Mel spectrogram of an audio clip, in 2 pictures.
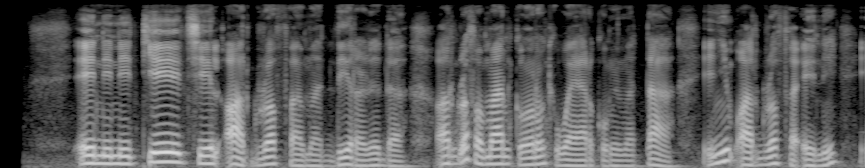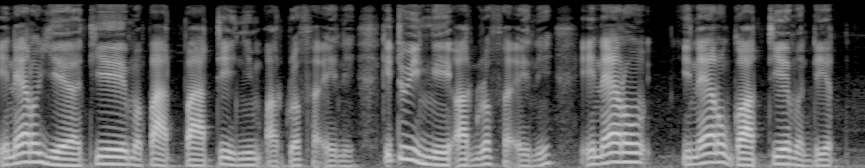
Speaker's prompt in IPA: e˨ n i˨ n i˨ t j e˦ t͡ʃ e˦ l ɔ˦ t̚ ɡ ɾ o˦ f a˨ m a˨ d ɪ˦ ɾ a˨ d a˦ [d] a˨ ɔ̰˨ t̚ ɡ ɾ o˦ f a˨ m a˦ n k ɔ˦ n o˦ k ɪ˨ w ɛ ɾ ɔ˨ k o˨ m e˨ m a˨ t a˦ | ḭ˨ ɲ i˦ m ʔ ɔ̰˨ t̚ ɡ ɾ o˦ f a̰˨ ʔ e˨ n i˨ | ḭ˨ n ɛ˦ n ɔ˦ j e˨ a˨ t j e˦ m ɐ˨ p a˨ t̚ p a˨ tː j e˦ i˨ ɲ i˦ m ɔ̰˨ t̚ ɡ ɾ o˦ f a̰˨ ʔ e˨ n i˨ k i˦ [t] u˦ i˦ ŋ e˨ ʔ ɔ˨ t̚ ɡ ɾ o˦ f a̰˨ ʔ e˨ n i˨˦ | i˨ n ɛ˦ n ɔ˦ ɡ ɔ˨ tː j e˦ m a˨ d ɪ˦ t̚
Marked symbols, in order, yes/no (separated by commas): yes, yes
